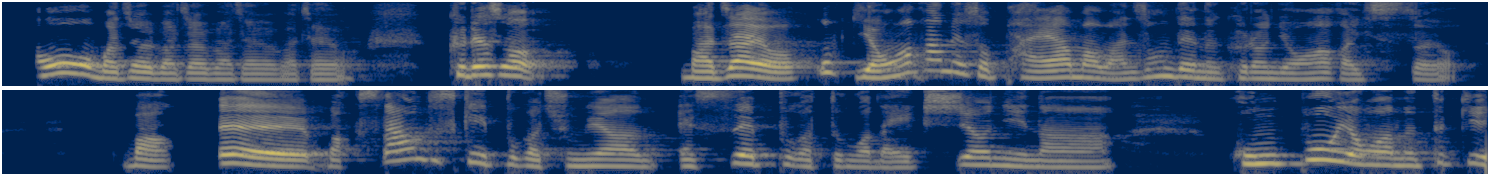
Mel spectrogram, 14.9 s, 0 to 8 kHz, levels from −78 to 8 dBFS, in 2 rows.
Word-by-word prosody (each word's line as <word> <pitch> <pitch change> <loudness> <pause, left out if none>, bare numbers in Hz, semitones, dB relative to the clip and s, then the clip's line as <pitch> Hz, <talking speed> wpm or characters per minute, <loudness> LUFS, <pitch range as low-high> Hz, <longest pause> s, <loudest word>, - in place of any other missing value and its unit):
어. 310 +3 +6
맞아요, 195 -1 -1
맞아요, 170 0 -6
맞아요, 160 -1 -10
맞아요. 160 0 -11 0.4
그래서 280 -2 +3 0.5
맞아요. 200 -2 +5
꼭 365 0 -2
영화관에서 310 - +1
봐야만 205 -1 -2
완성되는 200 +1 -5
그런 185 -2 -8
영화가 175 -1 -7
있어요. 160 0 -11 0.7
막 195 -4 -4 0.2
예 215 -9 +7
막 185 - -10
사운드스케이프가 330 - -4
중요한 195 -1 -5
SF 245 +6 -3
같은 190 -1 -10
거나 170 -2 -9
액션이나 175 -1 -5 0.6
공포 270 +8 +2
영화는 225 -6 +1
특히 260 -2 -6
205 Hz, 285 characters per minute, -21 LUFS, 180-260 Hz, 0.7 s, 예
